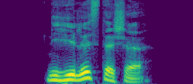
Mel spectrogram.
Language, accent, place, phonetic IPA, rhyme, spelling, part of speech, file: German, Germany, Berlin, [nihiˈlɪstɪʃə], -ɪstɪʃə, nihilistische, adjective, De-nihilistische.ogg
- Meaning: inflection of nihilistisch: 1. strong/mixed nominative/accusative feminine singular 2. strong nominative/accusative plural 3. weak nominative all-gender singular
